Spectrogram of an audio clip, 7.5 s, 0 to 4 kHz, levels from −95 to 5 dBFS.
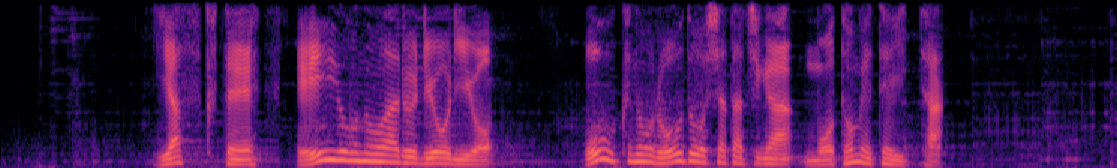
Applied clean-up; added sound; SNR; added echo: neural separator model SepFormer DNS4.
